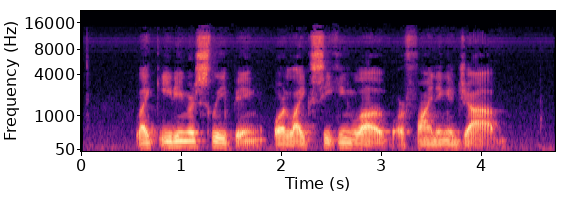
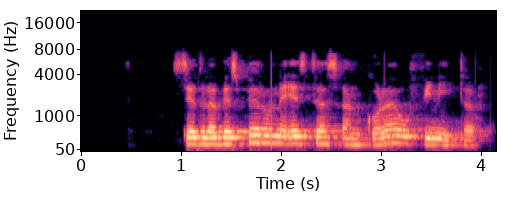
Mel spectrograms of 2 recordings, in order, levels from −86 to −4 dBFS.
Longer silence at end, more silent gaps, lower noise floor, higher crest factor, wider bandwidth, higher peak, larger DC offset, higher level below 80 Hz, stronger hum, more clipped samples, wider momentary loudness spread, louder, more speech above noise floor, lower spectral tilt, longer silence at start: first, 0.5 s vs 0.1 s; neither; second, -50 dBFS vs -65 dBFS; about the same, 16 dB vs 16 dB; first, 15 kHz vs 7.6 kHz; about the same, 0 dBFS vs -2 dBFS; neither; first, -46 dBFS vs -54 dBFS; neither; neither; about the same, 7 LU vs 8 LU; about the same, -16 LUFS vs -17 LUFS; second, 34 dB vs 49 dB; about the same, -5 dB/octave vs -6 dB/octave; second, 0.55 s vs 0.95 s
